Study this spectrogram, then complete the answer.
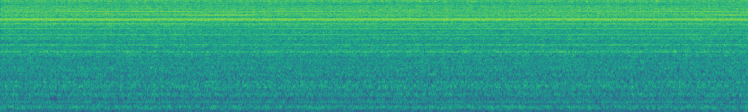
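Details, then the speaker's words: Carlin oil burner with air and dampers wide open: a steady, heavy rumble with a rough, breathy roar and no clean flame note. It keeps choking out, and the burner motor is suspected. "well she's still choking out out well what's not that we're wide open it's got to be the motor"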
